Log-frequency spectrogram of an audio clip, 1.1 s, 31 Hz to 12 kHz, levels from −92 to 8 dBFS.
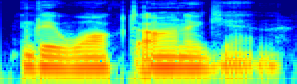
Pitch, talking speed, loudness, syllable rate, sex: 105 Hz, 270 wpm, -20 LUFS, 6.9 syllables/s, male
